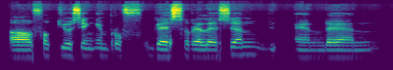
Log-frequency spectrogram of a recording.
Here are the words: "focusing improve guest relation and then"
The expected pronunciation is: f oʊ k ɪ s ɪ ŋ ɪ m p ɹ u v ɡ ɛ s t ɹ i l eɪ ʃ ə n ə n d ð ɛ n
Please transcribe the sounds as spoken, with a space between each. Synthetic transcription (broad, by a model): f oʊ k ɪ s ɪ ŋ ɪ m p ɹ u f ɡ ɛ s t ɹ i l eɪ s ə n ə n d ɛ n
